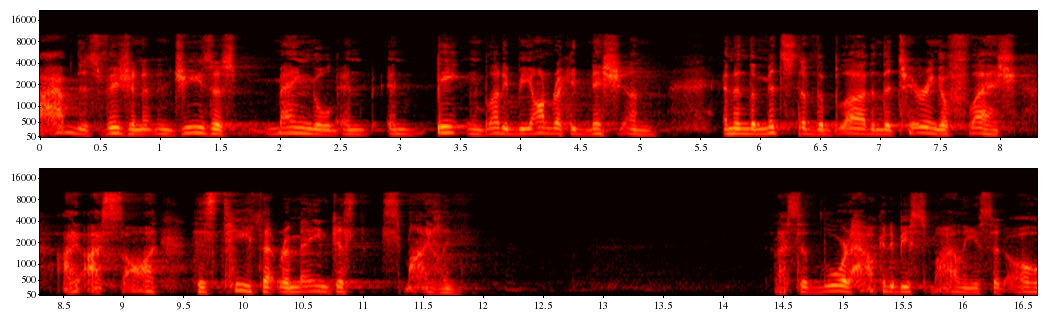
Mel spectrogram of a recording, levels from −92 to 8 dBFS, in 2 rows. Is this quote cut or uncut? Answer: cut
